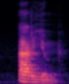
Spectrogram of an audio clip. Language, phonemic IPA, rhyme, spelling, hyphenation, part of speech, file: Dutch, /-ˈaː.ri.ʏm/, -aːriʏm, -arium, -a‧ri‧um, suffix, Nl--arium.ogg
- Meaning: 1. -arium (a place associated with a specified thing) 2. -arium (a device associated with a specified function)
